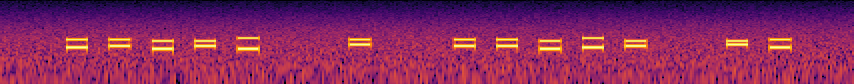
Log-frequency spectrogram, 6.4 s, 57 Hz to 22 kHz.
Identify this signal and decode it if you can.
DTMF, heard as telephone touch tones, dialled by machine, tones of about 160 ms. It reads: 58173 0 88167 *5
